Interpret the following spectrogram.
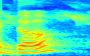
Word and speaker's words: the: आप में से कुछ कहेंगे द, ये जो लिखा हुआ है वो है द, और कुछ कहेंगे ये है दी। तो इसका करेक्ट आंसर दोनों है। इसे हम दा भी कह सकते हैं, इसे हम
